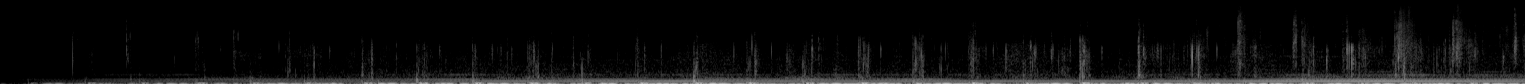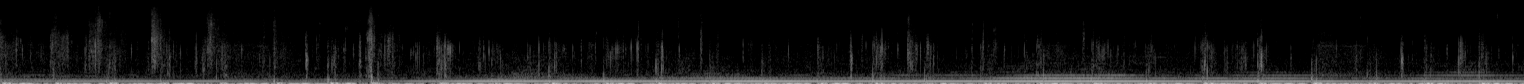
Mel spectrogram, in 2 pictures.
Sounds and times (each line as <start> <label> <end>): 0.1 walk 30.4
